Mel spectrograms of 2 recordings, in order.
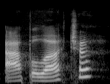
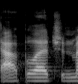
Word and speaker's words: Appalachia: So, and I wanted to point out here that Flatwoods is deep in the hills of the Appalachia. Is that how you say it? – I say Appalachia because I'm a northerner, but I think the locals say Appalachia.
